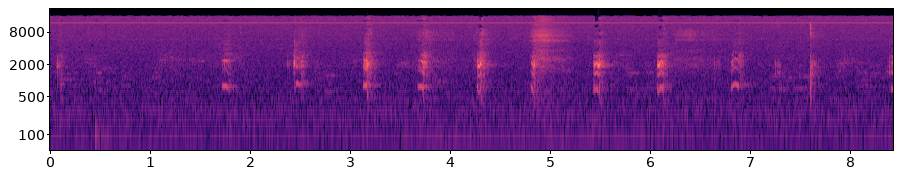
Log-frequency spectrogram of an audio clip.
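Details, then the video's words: Pistol the cat gives a rapid, fairly even run of short, bright chirping calls, about one every two-thirds of a second, with a faint hum in the background. "Pistol-The Laughing Cat"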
